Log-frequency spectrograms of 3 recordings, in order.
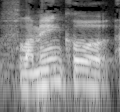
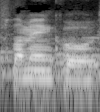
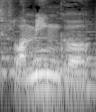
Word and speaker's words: flamenco: Now, as far as the common mispronunciation of flamenco, some people say it's flamingo music, but it's really, there is no relation to the bird.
